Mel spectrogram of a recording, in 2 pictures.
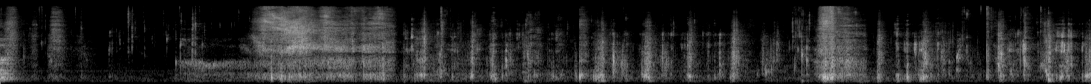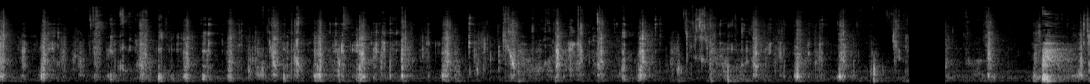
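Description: Close-up wet chewing of a mouthful of braised kimchi and rice: rapid smacking and crunching clicks throughout, with a loud hiss lasting about two seconds starting about two seconds in.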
